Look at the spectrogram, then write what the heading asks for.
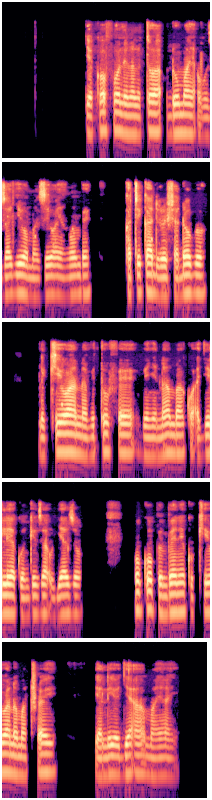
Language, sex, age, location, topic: Swahili, male, 25-35, Dar es Salaam, finance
